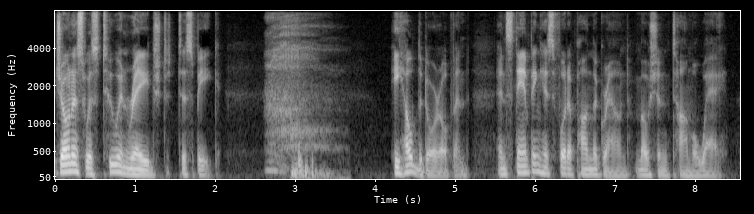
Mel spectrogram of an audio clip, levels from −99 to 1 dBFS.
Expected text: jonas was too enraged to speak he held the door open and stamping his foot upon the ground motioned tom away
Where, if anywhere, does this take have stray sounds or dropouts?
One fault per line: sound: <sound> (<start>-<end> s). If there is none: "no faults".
sound: sigh (2.6-3.7 s)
